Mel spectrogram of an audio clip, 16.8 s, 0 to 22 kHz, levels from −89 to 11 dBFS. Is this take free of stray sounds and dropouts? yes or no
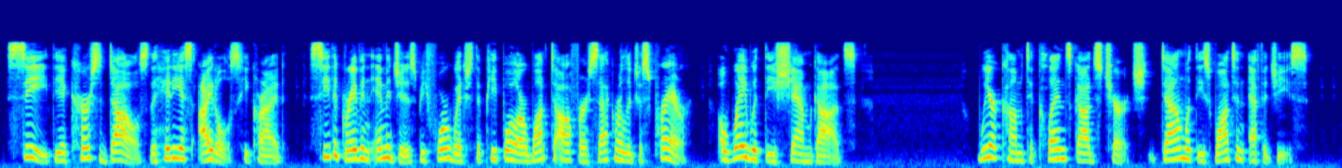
yes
